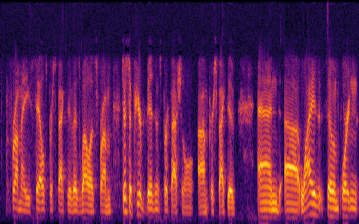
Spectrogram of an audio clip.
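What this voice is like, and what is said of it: Voice of someone with a cold. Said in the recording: “if you hear me swallowing, it's because I have a cold”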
